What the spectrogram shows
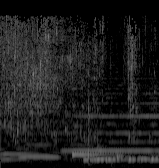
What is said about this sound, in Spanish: Vierte agua en una palangana.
